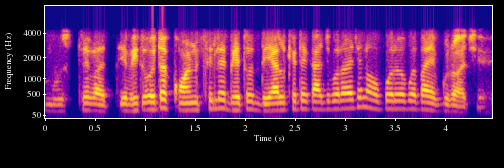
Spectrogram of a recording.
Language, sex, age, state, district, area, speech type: Bengali, male, 18-30, West Bengal, Hooghly, urban, conversation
